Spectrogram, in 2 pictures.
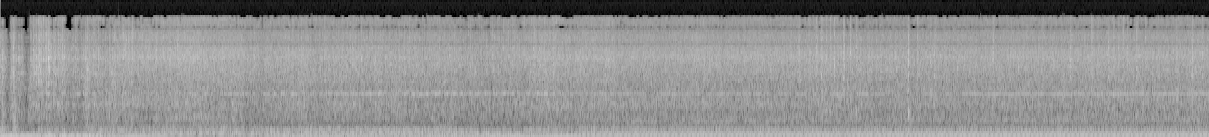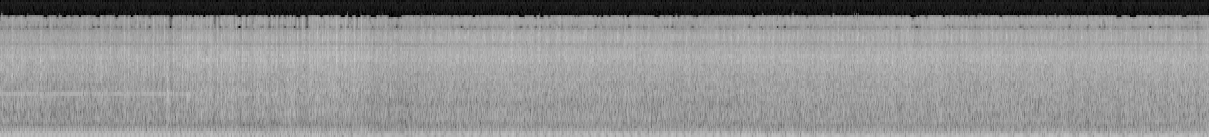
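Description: Avro Shackleton's Rolls-Royce Griffon piston engines running on the ground after start-up, a loud low drone. The drone is uneven for the first few seconds, then settles to a steady note, with shifts in pitch around twenty and twenty-four seconds in.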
